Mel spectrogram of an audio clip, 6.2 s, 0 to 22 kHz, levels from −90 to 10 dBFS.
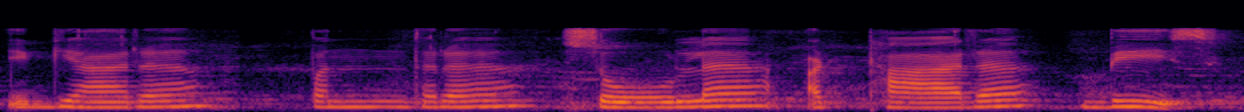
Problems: none marked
